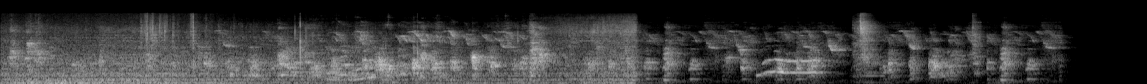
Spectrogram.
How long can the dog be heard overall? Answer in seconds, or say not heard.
2 s.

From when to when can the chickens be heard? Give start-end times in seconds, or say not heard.
0.1-10.7.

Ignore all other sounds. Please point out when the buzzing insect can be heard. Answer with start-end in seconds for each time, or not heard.
0.0-6.4.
